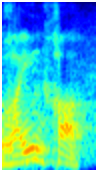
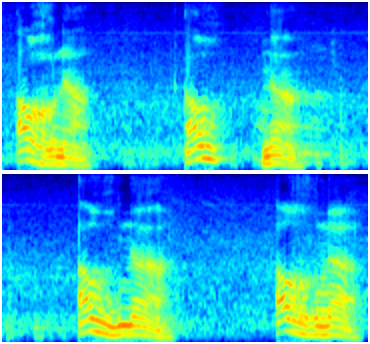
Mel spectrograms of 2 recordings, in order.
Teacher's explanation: یہ دونوں حروف موٹے اور اونچے ہوتے ہیں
